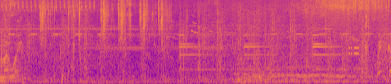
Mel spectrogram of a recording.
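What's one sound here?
Footsteps run over wet gravel.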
